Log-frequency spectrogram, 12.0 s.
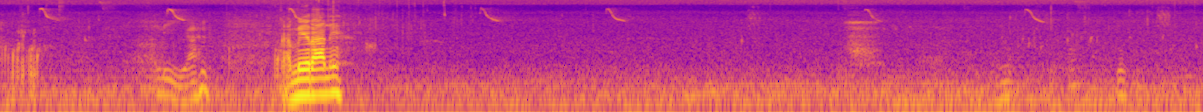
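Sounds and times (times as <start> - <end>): bird chirping: 0.2 - 2.2, 4.8 - 5.2, 6.0 - 6.5, 10.0 - 11.9
high-pitched insect drone: 4.8 - 12.0.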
